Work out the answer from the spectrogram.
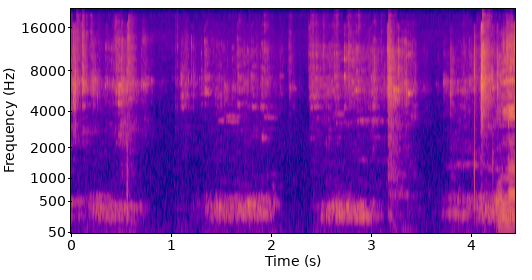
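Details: Pigeons for sale at Meradia bazar in Khilgaon, Dhaka, Bangladesh, give four low, throaty cooing phrases, each about a second long, rolling out with short pauses between them, with faint clicks and market noise behind.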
